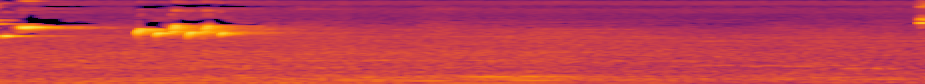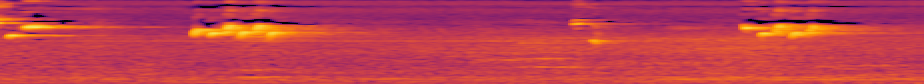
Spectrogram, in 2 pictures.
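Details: European goldfinch singing in the Wydani style, with repeated brief, bright, liquid twitter bursts and clipped high notes spread over about nine seconds, and a soft background hum.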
